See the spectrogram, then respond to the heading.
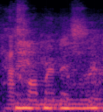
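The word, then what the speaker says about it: Hafezieh: Like Hafezia.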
